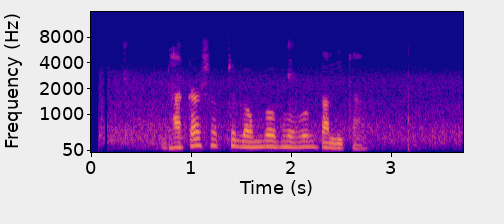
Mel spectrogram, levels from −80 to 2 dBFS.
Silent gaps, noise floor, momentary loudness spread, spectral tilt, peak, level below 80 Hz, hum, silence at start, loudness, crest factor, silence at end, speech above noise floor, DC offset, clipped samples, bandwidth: none; -45 dBFS; 23 LU; -8 dB/octave; -4 dBFS; -62 dBFS; none; 0.1 s; -24 LUFS; 22 dB; 0 s; 21 dB; under 0.1%; under 0.1%; 7.8 kHz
